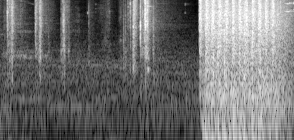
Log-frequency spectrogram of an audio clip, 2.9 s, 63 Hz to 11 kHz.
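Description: Assault rifle gunfire in The Division 2: a few spaced shots, then a dense loud burst of rapid automatic fire in the last second.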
